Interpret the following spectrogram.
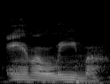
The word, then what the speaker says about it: Analemma: But the way it's pronounced is anal Emma.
